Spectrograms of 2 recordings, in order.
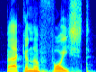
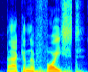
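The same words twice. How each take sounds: The two takes are said the same way.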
